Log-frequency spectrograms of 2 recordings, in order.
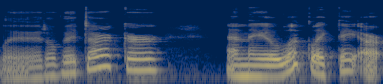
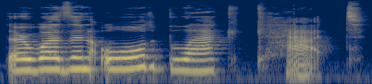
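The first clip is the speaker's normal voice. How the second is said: lively storybook voice for little ones; reading to children; 6 dB louder than usual. Acted. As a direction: read it like bedtime story time. Reads picture book aloud.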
